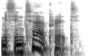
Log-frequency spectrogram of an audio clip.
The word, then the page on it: misinterpret: British English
